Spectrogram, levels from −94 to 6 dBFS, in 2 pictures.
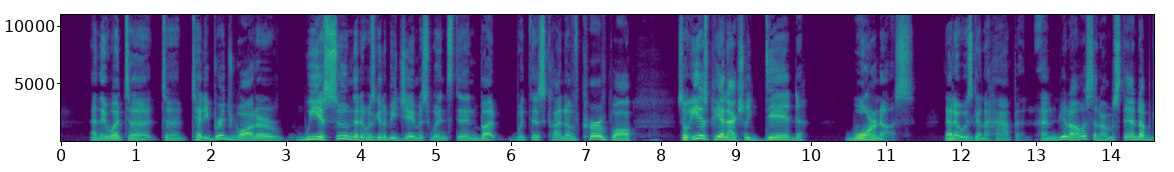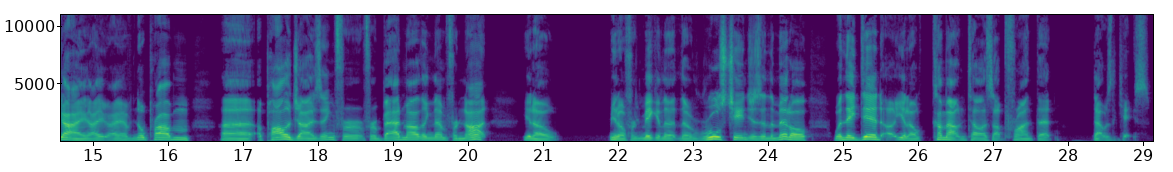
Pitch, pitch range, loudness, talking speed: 145 Hz, 130-165 Hz, -23 LUFS, 180 wpm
